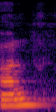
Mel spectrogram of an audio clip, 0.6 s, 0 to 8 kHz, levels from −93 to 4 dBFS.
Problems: background sounds at intervals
